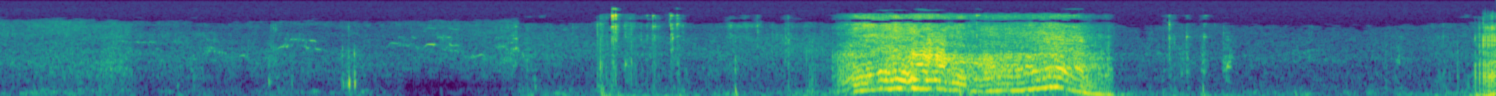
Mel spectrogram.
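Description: Tent door zipper being drawn open in one pull of about a second and a half, its rasp rising and falling in pitch as the pull speeds and slows.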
